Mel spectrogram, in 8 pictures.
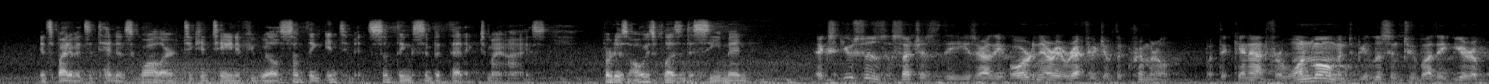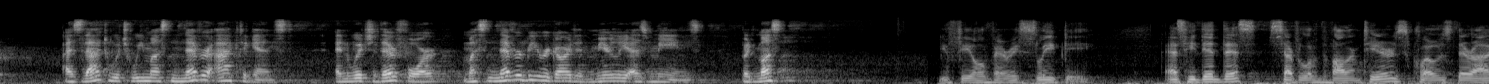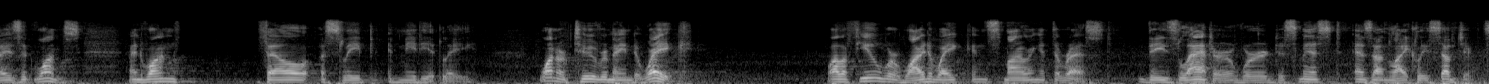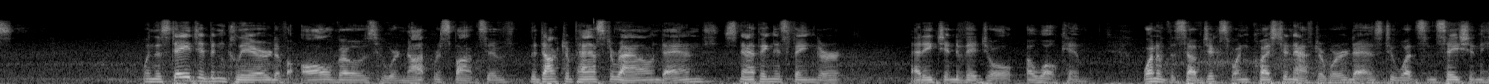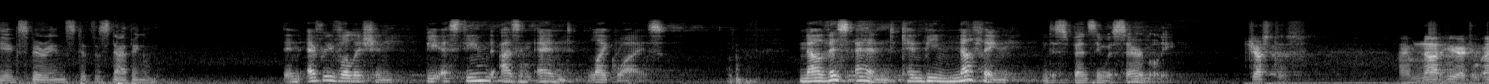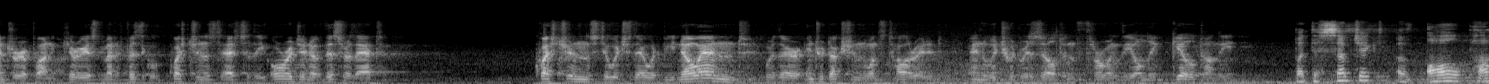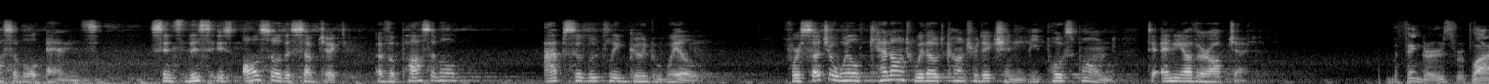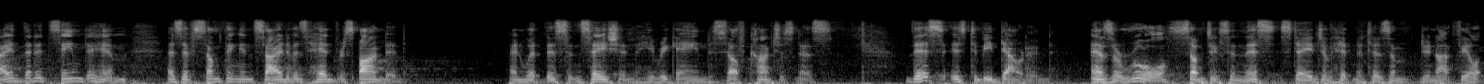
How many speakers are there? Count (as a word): four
